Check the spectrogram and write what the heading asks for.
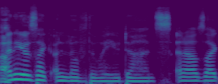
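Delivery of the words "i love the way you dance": put-on whispered British accent, quieter. Comedian retelling a man's compliment whispered in her ear, imitating a whispered British accent. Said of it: "He had a British accent too".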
